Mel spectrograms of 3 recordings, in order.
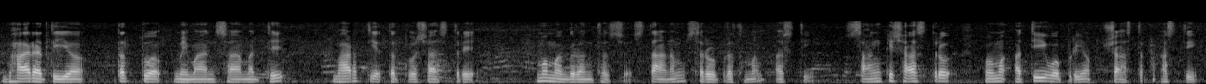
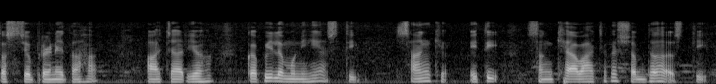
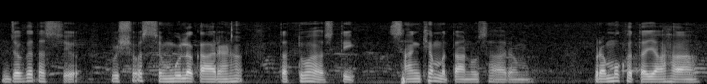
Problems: constant background noise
